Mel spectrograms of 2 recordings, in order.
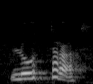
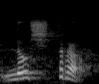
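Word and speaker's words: लोष्ट्र: I'm not pronouncing properly. Lotra. Lotras, okay, Loshtra. Loshtra and Ashma.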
